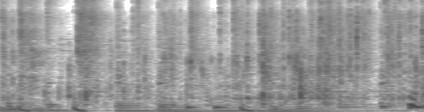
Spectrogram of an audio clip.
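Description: Background music over the crinkling and clicking of a plastic water bottle being offered to and mouthed by a puppy.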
